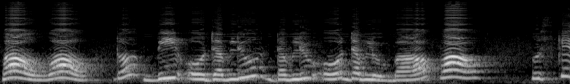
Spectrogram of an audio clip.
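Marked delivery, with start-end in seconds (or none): 0.0-0.8 louder playful "वाओ, वाओ" bark; a teacher's louder playful bark; dog bark imitation. Shown as a demonstration. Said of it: "dog कैसे बोलता है". 3.9-4.9 louder playful "वाओ, वाओ" bark; a teacher's louder playful bark; dog bark imitation. Shown as a demonstration. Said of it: "dog कैसे बोलता है".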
